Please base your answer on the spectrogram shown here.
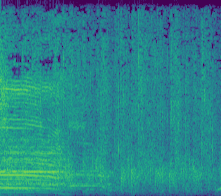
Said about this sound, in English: Please put your hands together for our best friend, Becky Lucas.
